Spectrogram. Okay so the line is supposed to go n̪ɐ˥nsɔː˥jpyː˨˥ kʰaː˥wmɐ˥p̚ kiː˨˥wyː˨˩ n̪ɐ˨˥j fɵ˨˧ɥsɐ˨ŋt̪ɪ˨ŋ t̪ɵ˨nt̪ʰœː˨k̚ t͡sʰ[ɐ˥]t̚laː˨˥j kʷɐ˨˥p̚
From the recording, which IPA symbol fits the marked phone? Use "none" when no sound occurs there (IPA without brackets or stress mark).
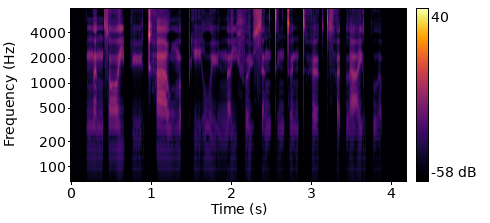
ɐ˨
